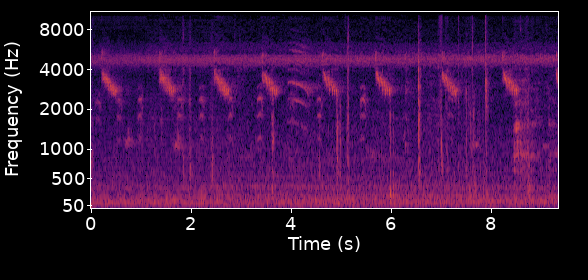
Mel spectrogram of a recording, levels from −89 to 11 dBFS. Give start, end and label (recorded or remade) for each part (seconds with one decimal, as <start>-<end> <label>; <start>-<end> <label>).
0.0-2.8 remade; 2.8-9.3 recorded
